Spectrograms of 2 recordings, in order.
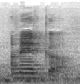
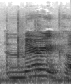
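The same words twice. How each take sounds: First: America with a Lebanese tapped R; Lebanese accent. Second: America in a louder American accent. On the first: Answering for viewers, Lebanese accent. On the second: Announcing the next word to viewers, American accent. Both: Shown as a demonstration. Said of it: "how do we say America".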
